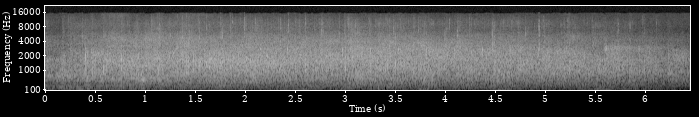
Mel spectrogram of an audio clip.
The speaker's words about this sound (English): Thank you, guys. Round of applause.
